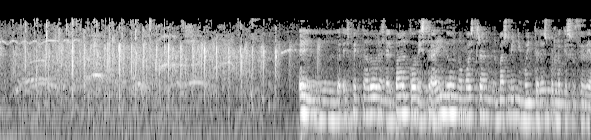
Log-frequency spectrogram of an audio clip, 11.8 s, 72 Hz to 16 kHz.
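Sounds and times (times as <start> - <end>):
theatre audience applauding discreetly: 0.0 - 6.0
speech: 6.0 - 11.8.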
